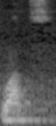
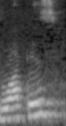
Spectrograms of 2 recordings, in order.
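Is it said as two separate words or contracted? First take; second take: contracted; separate. First: The words merge into one contracted syllable. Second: Two words are said fully and separately.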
